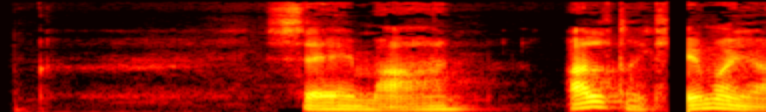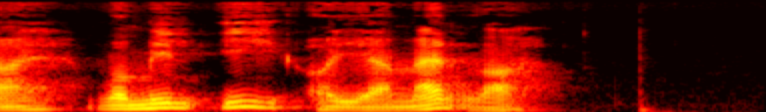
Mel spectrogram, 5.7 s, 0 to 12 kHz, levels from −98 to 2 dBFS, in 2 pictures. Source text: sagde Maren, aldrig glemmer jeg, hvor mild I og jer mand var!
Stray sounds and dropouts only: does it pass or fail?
fail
